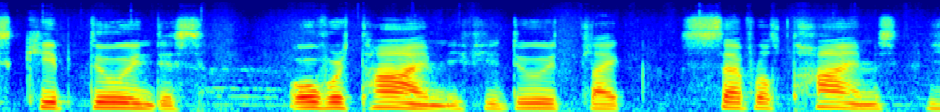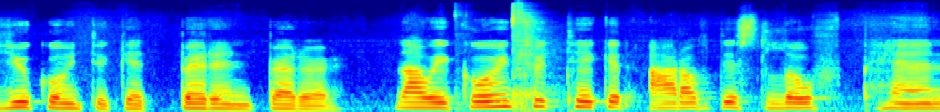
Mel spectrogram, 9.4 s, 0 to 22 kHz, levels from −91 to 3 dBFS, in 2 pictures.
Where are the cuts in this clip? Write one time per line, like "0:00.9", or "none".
0:04.5
0:06.4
